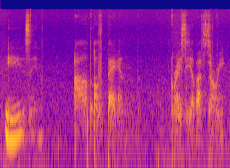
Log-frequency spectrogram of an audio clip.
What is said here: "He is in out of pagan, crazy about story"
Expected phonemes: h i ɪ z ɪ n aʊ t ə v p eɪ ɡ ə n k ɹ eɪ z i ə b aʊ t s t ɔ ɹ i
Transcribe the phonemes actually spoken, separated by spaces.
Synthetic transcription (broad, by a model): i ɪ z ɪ n aʊ t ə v b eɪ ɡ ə n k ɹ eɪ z i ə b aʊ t s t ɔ ɹ i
